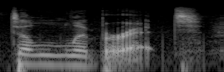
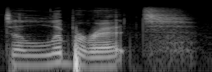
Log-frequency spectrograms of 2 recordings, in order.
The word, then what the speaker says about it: deliberate: Our next word is deliberate. Now, this is the same spelling, a different pronunciation and different meaning than deliberate. So in this case, deliberate is an adjective.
